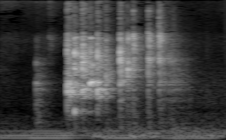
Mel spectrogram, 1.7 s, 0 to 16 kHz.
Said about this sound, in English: Gotta love it when the dice spins. It's a 6.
